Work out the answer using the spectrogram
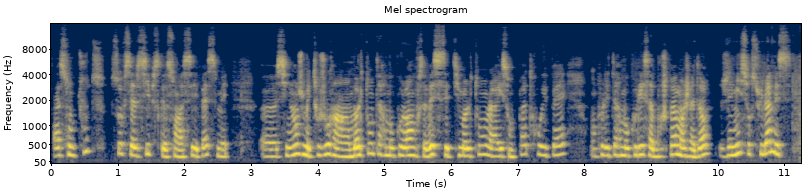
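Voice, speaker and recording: Woman, craft vlogger, casual show-and-tell, chatty and enthusiastic, warm mellow voice. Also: medium pitch. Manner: enthusiastic, chatty with many fillers.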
